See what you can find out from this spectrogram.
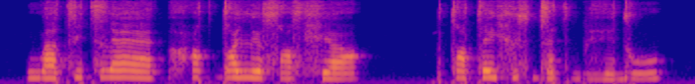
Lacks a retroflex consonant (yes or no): yes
